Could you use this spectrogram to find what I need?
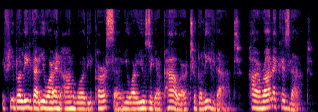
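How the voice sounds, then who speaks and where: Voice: mid-range voice, fairly even intonation, a little mellow, close to an everyday voice. A person trance channeling oracular spirit guides, seance-medium style. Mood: solemn, instructive. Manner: deliberate, oracular, rhetorical questions, emphatic drawn-out words. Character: channeled collective of wise, instructive spirit guides. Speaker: channeler speaking as a council of spirits.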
